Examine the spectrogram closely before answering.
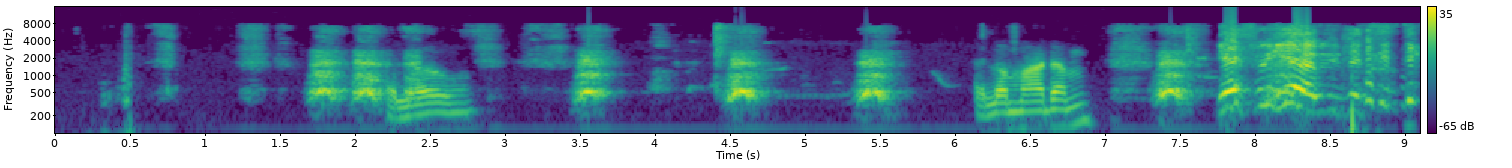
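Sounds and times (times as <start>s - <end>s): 
dog barking: 1.7s - 2.6s, 3.4s - 3.8s, 4.4s - 5.8s, 7.3s - 7.8s
speech: 2.2s - 3.6s, 6.2s - 7.1s, 7.8s - 8.9s
laughter: 7.5s - 9.0s.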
